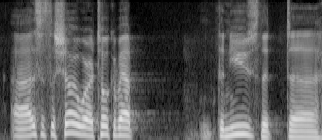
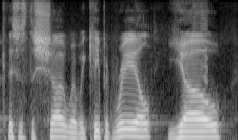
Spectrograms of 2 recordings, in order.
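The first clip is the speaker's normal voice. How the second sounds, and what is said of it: Imitates a TV character's voice. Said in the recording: “my impersonation of Jesse from Breaking Bad”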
